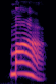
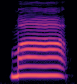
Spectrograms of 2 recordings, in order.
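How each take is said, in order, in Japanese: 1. 音は高いところから急に下がります。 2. 音は高いまま平らです。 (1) "びっくりするような下がる音です。" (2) "平板です。高く音を伸ばします。"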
